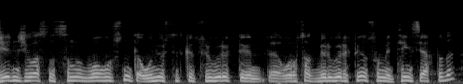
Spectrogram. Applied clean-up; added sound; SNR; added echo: none; none; none; none.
